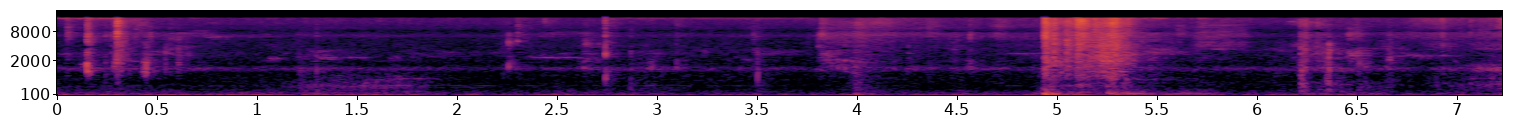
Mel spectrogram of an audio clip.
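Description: Faint scattered clicks and light handling noises, with one louder brief rustle about five seconds in, over a low steady background.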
